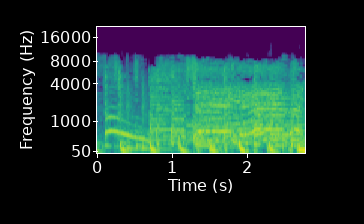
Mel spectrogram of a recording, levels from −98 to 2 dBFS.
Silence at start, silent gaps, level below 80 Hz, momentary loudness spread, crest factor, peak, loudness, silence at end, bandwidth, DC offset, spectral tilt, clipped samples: 0 s; none; -26 dBFS; 6 LU; 14 dB; 0 dBFS; -14 LUFS; 0 s; 9.8 kHz; under 0.1%; -4.5 dB/octave; under 0.1%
